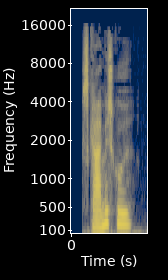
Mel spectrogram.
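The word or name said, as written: SKRÆMMESKUD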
